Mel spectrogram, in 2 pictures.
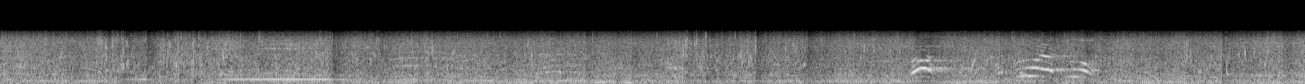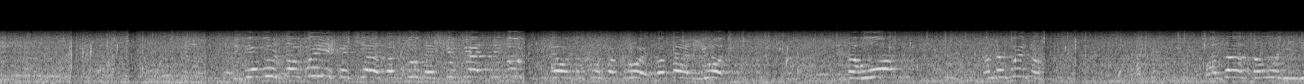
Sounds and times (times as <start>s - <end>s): Car: 0.0s - 26.0s
Rain: 0.0s - 26.0s
Speech: 9.1s - 11.1s, 15.2s - 20.4s, 21.4s - 22.2s, 22.9s - 23.6s, 25.1s - 26.0s.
